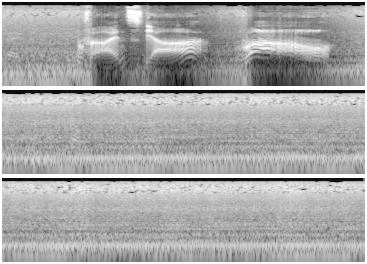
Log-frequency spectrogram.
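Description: A light aircraft engine drones steadily.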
